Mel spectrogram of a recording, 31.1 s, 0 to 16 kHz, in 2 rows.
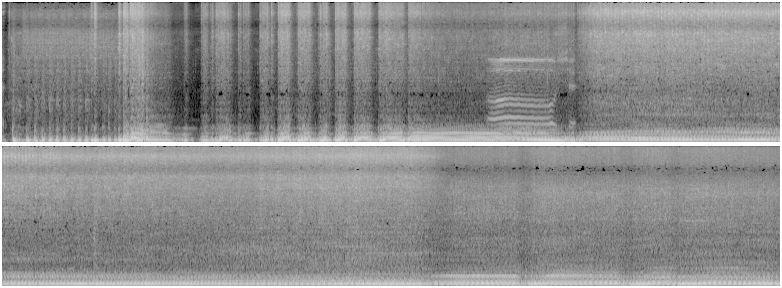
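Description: Honda K24 four-cylinder engine swapped into a Civic starting for the first time: it fires in choppy, uneven bursts for the first several seconds. It then catches and settles into a steady idle, which shifts slightly a little before twenty-five seconds in.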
